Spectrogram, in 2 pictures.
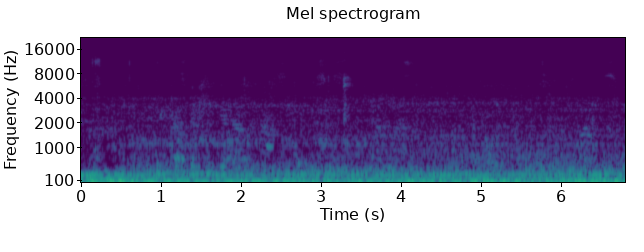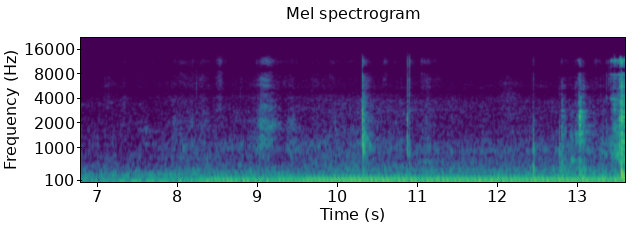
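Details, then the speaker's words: GE dishwasher GDP665SYN2FS stuck in drain, not washing: low steady drain pump hum that never cycles off and slowly gets louder; pump runs continuously because the pressure sensor that reads tub water level is stuck. "right guys you can hear the sound that is the drain pump and if you're having this issue with your dishwasher it's a GE that is your pressure sensor"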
